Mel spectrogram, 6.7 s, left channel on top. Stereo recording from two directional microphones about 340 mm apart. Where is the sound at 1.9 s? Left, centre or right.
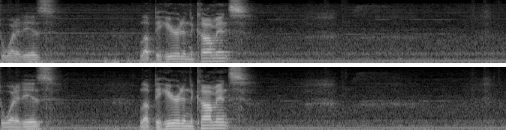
Right.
